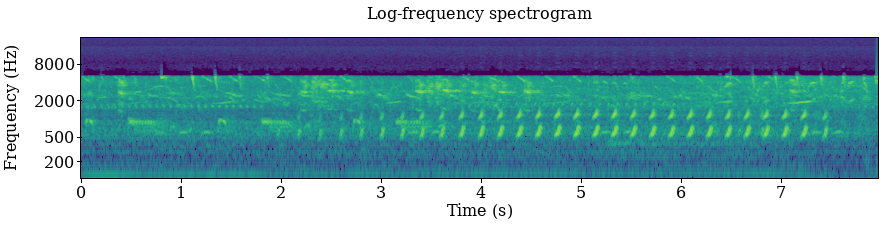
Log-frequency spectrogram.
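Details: Little grebes at their nest at Gowrie dam, Djuma Game Reserve, Sabi Sand Wildtuin, South Africa, 05:35 on 10/10/20, giving a steady run of short, squeaky calls that grow louder over a low hum.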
